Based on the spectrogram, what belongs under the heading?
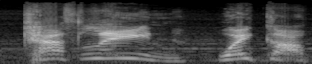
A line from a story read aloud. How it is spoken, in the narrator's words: shouted again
